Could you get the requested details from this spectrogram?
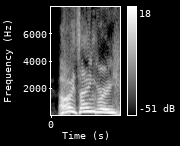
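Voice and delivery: put-on high-pitched joke Australian accent; bad Australian accent. Show host remarks on the poked monster, bad Australian accent. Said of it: "don't do a really good Australian accent".

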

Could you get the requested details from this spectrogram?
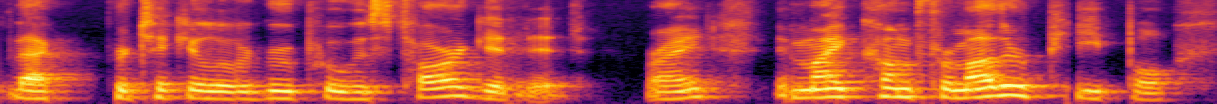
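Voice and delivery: usual speaking voice

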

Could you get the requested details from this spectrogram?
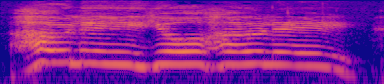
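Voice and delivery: high, drawn-out call without real volume; mock taunting shout. Kids calling to the cheese across the road, mock shout. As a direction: jeer it in a long, high sing-out. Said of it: "they shout at him".

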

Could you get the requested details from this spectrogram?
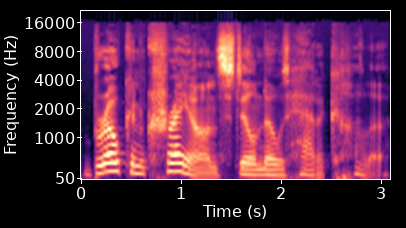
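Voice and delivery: slow, deliberate mock-profound line; slow solemn affirmation. Reading out a favourite affirmation, slow and mock-profound. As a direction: savour it like a wise saying. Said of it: "the other one that I had".

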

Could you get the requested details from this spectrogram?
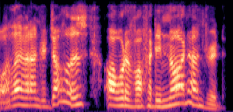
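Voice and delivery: high, indignant mock whine; whinging buyer's wife. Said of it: "And she just kept whinging".

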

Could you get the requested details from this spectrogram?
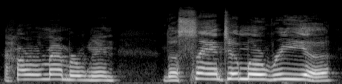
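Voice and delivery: hammed-up ancient tree recalling the past; old tree. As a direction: reminisce grandly like an ancient tree. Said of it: "see their grandparent trees".

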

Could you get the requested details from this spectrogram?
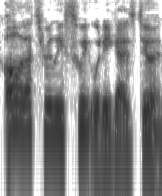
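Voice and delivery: put-on high, bright-eyed girl voice; sweet girl voice. Girl charmed by a story about a cousin, high sweet voice. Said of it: "she'd be like".

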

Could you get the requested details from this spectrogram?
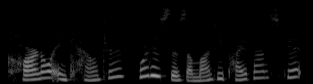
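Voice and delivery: mock outrage at the wording; incredulous outburst. A narrator's reading. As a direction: scoff at the prose. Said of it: "Interrupted Ryan".

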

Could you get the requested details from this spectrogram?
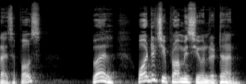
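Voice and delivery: ordinary delivery, nothing marked

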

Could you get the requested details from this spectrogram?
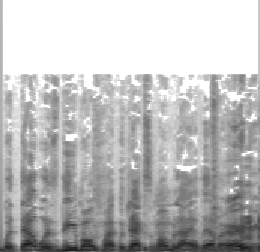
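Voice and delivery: loud, laughing throughout. Real, not acted. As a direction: laugh while teasing. Laughing loudly.

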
